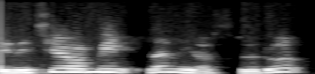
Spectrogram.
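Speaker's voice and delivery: "Nichiyoubi" lifted, then "nani o suru?" rising at the end; rising question intonation. Shown as a demonstration. Teacher models the casual question with rising intonation. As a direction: ask it casually, with the voice going up. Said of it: "diganti dengan intonasi yang naik".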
